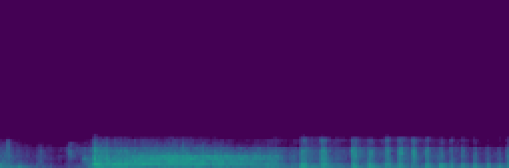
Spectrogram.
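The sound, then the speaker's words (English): An old car engine cranks with a loud, wheezing groan, then coughs and sputters into an uneven, rhythmic chugging as it struggles to start, the car finally getting going after failing to start. “Now, look, stop with the jokes and start the car, will you?”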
